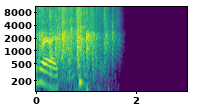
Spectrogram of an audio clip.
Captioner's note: applause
